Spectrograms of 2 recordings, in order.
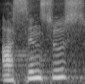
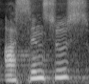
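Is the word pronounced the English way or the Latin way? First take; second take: Latin; Latin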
